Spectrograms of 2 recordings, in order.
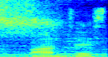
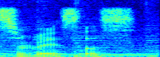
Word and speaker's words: Cervantes: Cervantes, not Cervasas.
